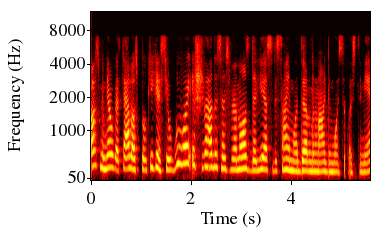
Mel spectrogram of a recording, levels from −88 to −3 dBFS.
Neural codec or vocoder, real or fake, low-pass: codec, 16 kHz, 1 kbps, X-Codec, HuBERT features, trained on general audio; fake; 7.2 kHz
